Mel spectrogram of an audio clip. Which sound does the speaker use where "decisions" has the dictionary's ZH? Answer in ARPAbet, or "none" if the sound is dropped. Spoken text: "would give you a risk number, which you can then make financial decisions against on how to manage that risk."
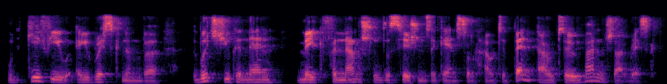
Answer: ZH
